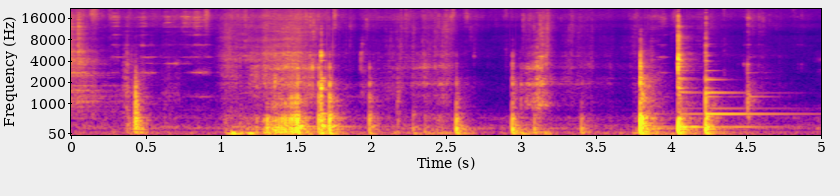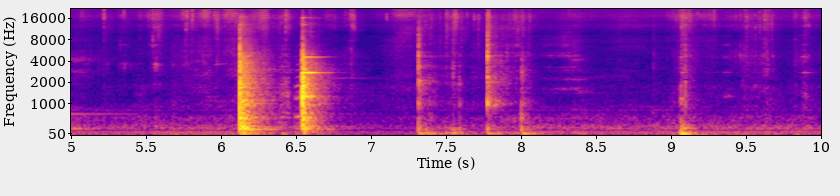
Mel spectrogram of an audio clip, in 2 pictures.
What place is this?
in a kitchen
